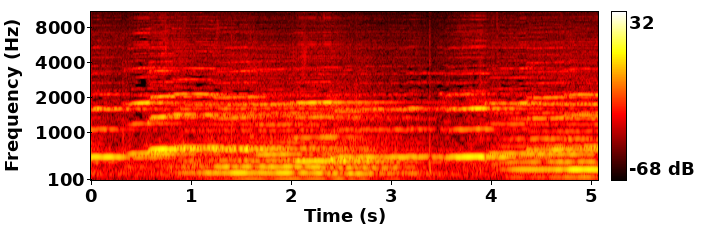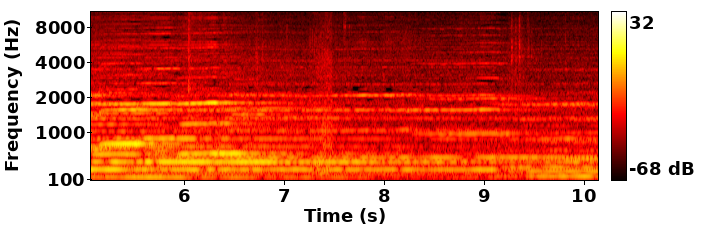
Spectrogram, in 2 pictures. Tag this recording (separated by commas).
Orchestra, Music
